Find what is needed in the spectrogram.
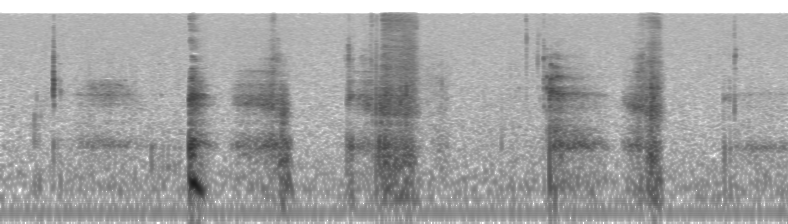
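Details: Person sick with a cold, sneezing over a hundred times that day: several quiet, breathy stifled sneezes ("hup") with short intakes between them; repeated sneezing.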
